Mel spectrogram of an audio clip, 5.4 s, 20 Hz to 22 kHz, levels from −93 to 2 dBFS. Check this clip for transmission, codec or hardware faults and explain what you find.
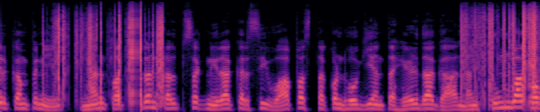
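Two kinds of fault turn up in the speech, both probably from the hardware and transmission path.

Cable scratch noise: from 0.41 to 1.64 s, a dense, uneven scratching rides over the speech at roughly its level. It returns from 4.59 s to the end, after "ತಕೊಂಡು ಹೋಗಿ ಅಂತ ಹೇಳ್ದಾಗ", somewhat louder than the speech. A worn cable or connector being moved is the likely cause, its contact resistance jumping about.

Call audio freeze: from 1.29 to 1.42 s, inside the first scratch, the sound briefly turns into a fading buzz or hiss for about 110 ms, then resumes where it stopped. Delayed packets likely emptied the jitter buffer, so nothing is lost but everything after arrives 110 ms later.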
